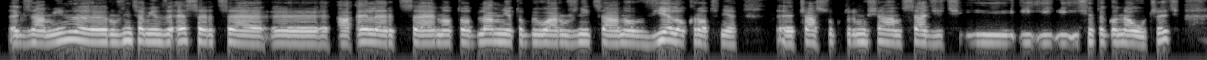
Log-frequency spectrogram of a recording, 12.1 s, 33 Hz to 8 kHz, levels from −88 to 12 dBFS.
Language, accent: Polish, native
